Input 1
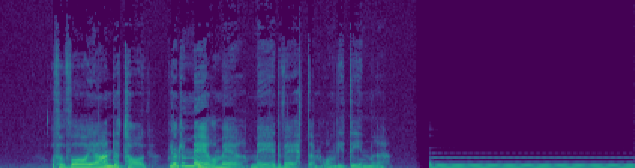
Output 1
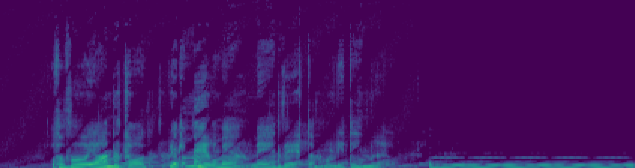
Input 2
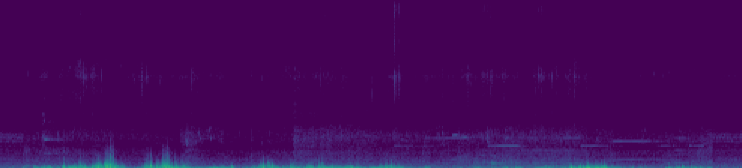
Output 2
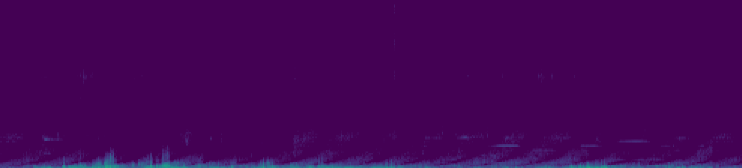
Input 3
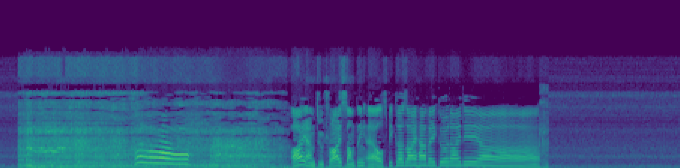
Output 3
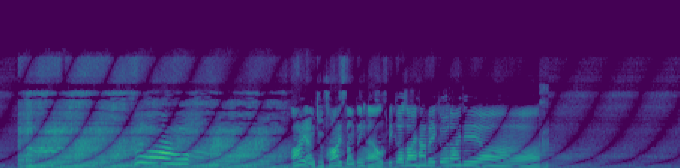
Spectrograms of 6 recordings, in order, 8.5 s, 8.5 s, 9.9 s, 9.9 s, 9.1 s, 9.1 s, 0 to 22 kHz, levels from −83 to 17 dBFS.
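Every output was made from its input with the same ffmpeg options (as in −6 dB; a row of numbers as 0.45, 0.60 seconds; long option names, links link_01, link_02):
-filter_complex "[0:a]asplit=4[link_01][link_02][link_03][link_04];[link_02]adelay=450,afreqshift=110,volume=-21dB[link_05];[link_03]adelay=900,afreqshift=220,volume=-27.4dB[link_06];[link_04]adelay=1350,afreqshift=330,volume=-33.8dB[link_07];[link_01][link_05][link_06][link_07]amix=inputs=4:normalize=0,asplit=2[link_08][link_09];[link_09]afreqshift=1.8[link_10];[link_08][link_10]amix=inputs=2:normalize=1,volume=-5dB"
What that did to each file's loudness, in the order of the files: −8.0, −8.0, −7.5 LU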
